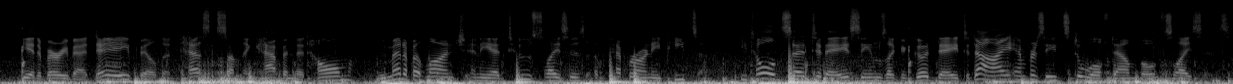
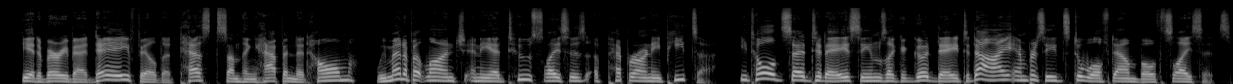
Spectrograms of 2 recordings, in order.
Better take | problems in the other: second | wind noise on the microphone; heavy; as loud as the speech

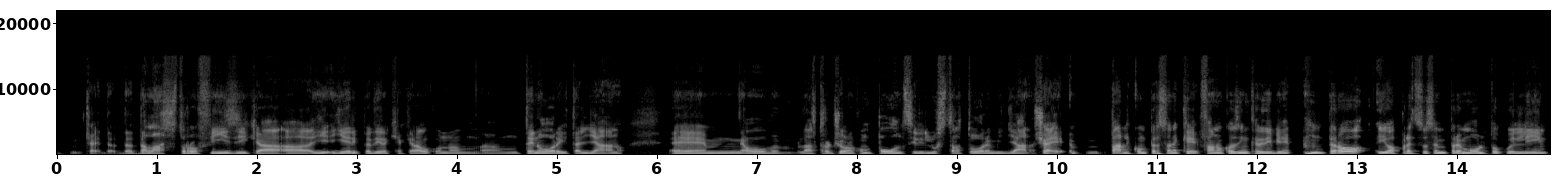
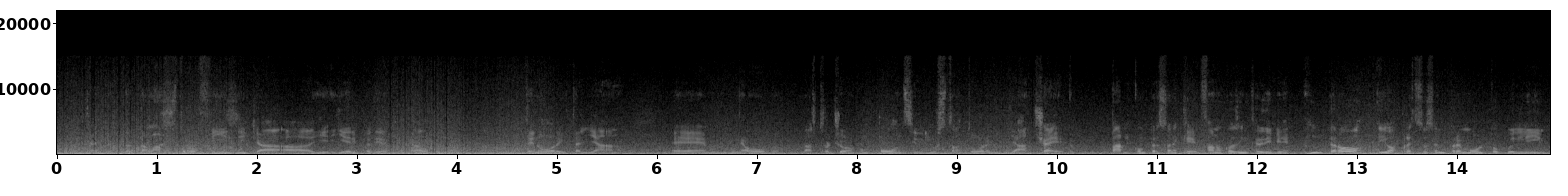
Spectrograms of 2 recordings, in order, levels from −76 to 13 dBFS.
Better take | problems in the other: first | wind noise on the microphone; heavy; 3 dB below the speech

